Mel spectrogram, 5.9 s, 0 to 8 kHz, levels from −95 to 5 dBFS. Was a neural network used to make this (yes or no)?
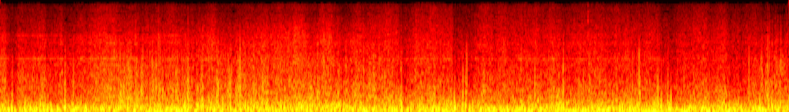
no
